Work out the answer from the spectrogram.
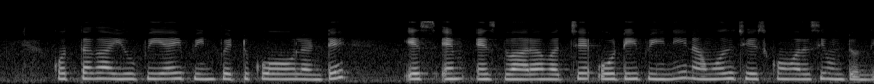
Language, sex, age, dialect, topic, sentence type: Telugu, female, 25-30, Telangana, banking, statement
